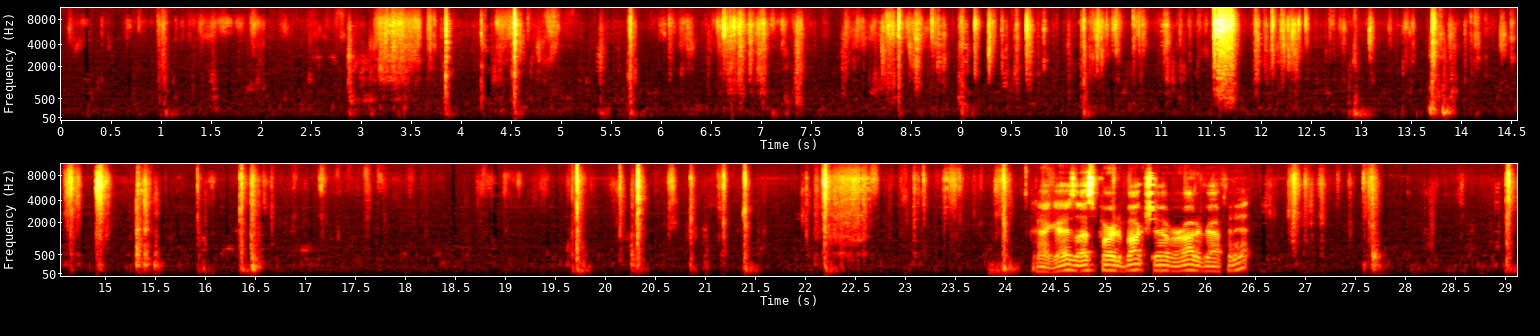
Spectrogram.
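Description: Trading cards rustle and slap softly as they are flipped one by one.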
